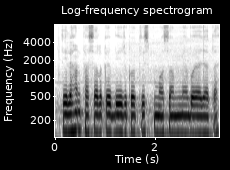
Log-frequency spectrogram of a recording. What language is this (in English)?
Magahi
